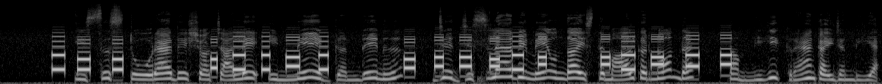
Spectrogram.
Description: DTMF, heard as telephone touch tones, dialled by hand, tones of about 100 ms, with speech in Dogri. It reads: 311 43383 488730 0309#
